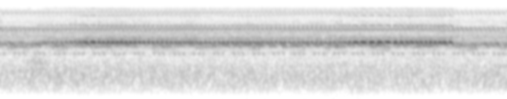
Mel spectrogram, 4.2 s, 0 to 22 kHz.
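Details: Crickets, including bell crickets, from Narita in Chiba, Japan, captured with a TASCAM Portacapture X8: one loud, close, rapidly pulsed trill swells twice over a background of shrill continuous insect chirping.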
